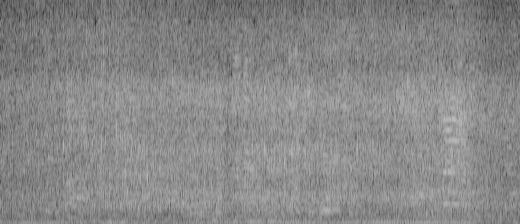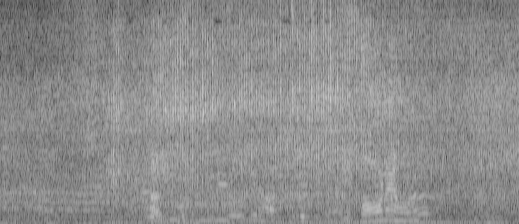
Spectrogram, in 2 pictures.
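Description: A steady low motor hum with a slight change in its pitch pattern about halfway through. Voices talk quietly over it in the second half.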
